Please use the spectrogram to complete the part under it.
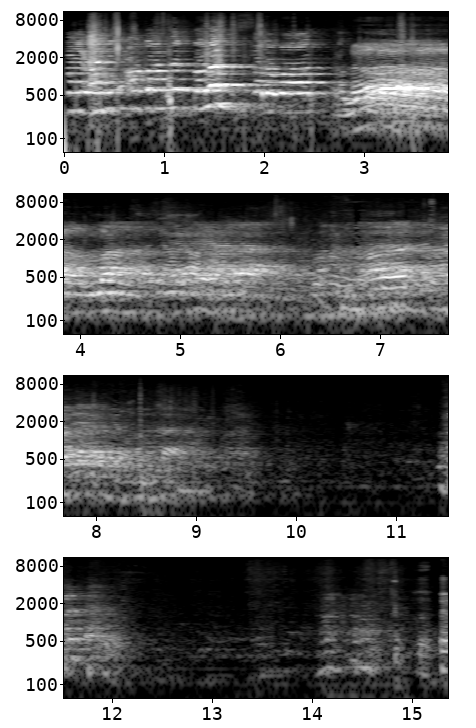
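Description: A man speaks calmly through a microphone in a softly echoing room.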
